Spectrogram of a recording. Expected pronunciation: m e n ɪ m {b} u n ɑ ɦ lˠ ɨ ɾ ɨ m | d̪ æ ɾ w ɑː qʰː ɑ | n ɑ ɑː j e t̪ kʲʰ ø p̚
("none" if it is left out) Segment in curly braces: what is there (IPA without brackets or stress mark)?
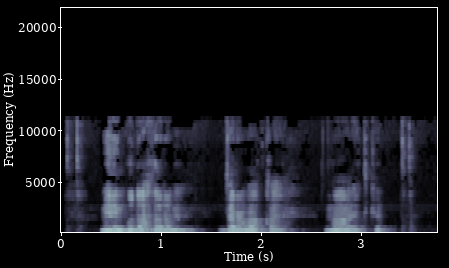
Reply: ɡ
